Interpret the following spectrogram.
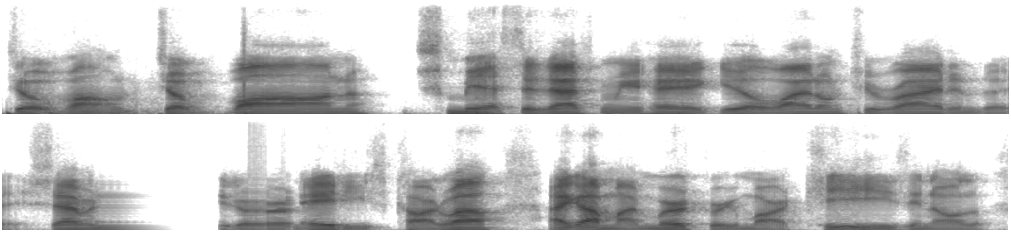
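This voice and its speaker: A man's voice: on the low side, slow pace, bright, forceful tone. A fifty-year-old man chatting casually as he reads out viewer comments, rambling with many restarts and fillers. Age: 50s. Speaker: YouTube creator answering comments.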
